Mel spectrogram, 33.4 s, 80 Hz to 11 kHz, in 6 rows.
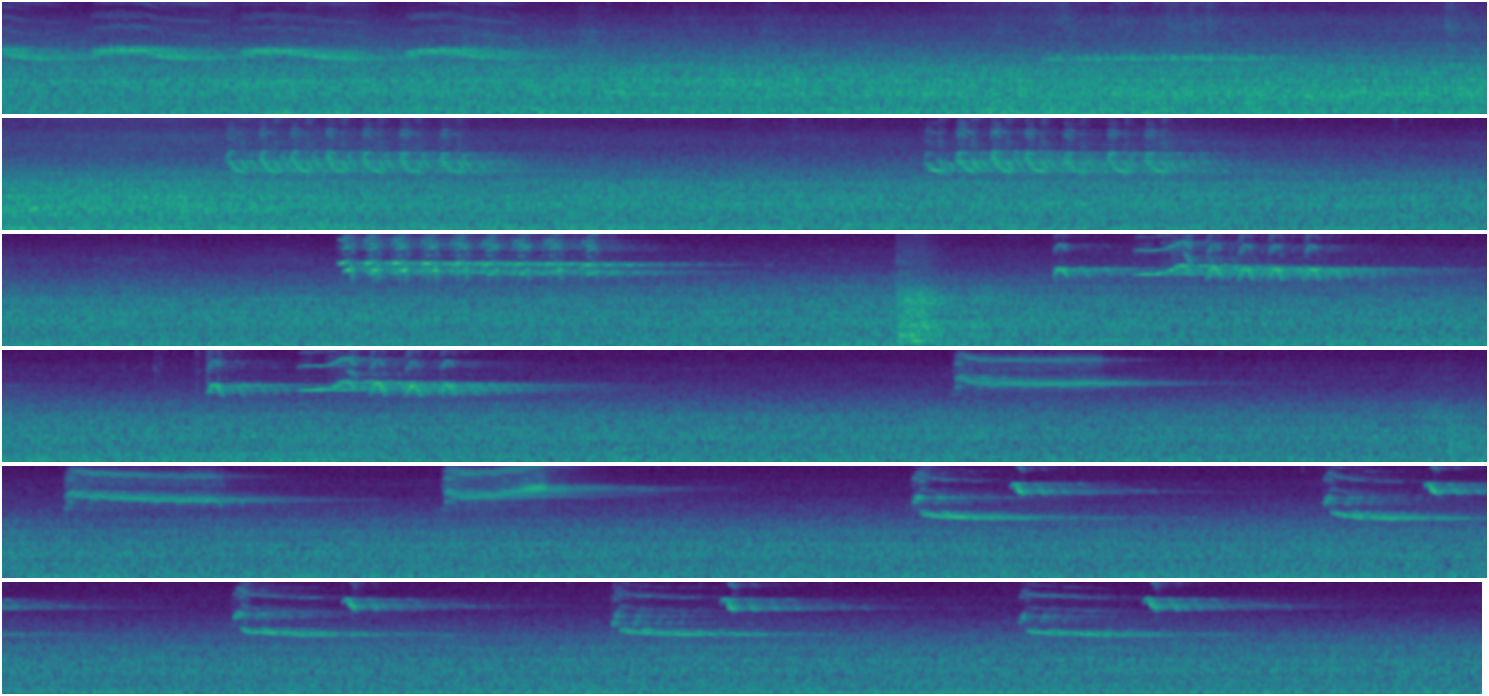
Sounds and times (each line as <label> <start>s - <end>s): Solo Mockingbird Between Buildings 6.4s - 7.6s
Solo Mockingbird Between Buildings 9.0s - 10.3s
Solo Mockingbird Between Buildings 15.1s - 16.7s
Solo Mockingbird Between Buildings 17.4s - 19.0s
Solo Mockingbird Between Buildings 25.7s - 32.9s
